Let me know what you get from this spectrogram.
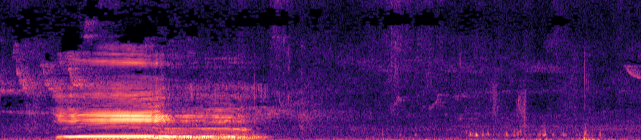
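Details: One loud wavering moo lasting about a second and a half from a herd of cattle moving across a wide pasture, followed by quiet rustling and distant faint calls.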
